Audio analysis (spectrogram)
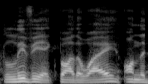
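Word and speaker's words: Leveque: The current forecast has it making landfall around Cape Lec. That s pronounced more like Liviac by the way on the Dampia Peninsula in the Kimberly region.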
